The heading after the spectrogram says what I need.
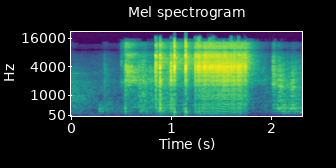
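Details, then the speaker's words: MIG tack weld on a fabricated steel piece for a 1955 Chevy Nomad tailgate repair: short harsh crackle with sharp pops and uneven sizzle, "that sounded bad"; erratic tack, though it grabbed. "that sounded bad. Grabbed."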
